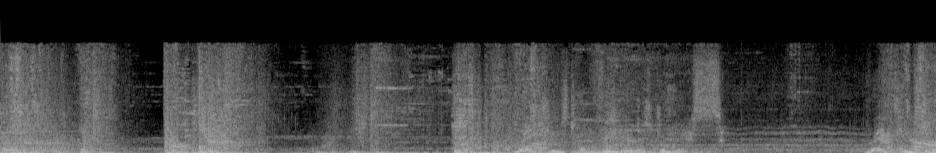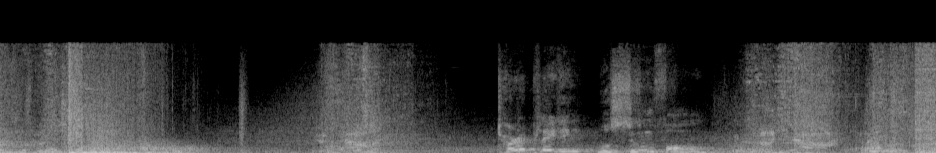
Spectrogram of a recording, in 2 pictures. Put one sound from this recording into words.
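Magic spells burst and whoosh in a fight.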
